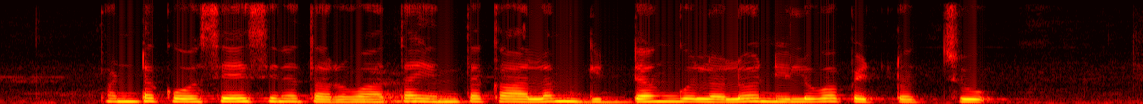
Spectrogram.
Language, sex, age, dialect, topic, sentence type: Telugu, female, 31-35, Southern, agriculture, question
